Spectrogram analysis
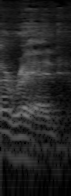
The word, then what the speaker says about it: Rad: name but I go by Rad rhymes with h bad and should I call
